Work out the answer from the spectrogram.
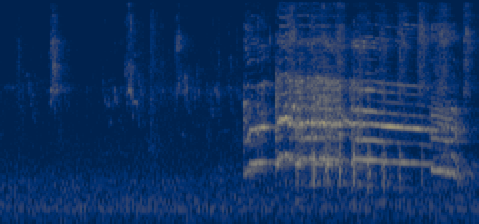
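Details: Lohmann Brown rooster at Lalukhet bird market crowing loudly: a long harmonic cock-a-doodle-doo that starts after a quiet stretch, holds steady and falls away at the end. Small birds chirp faintly before it.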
